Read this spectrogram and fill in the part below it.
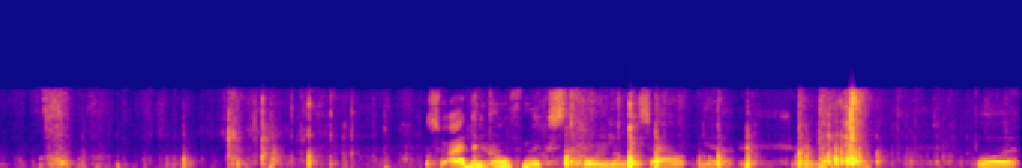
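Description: Cardboard tears and rips as a package is pulled open.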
